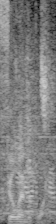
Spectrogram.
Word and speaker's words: Phil and DeBlanc: Do you know how to pronounce that? Fill in the blank. Fill in the blank. Oh, I see what they did there.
